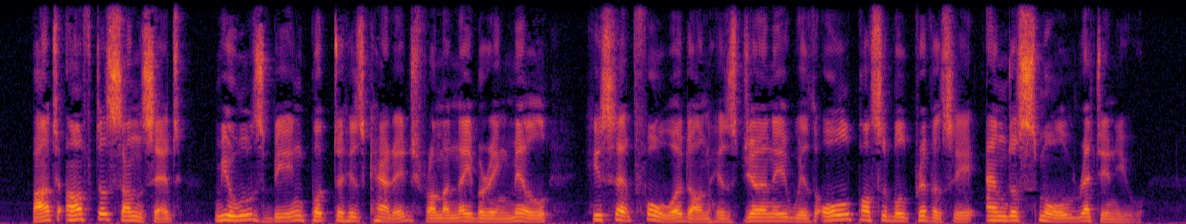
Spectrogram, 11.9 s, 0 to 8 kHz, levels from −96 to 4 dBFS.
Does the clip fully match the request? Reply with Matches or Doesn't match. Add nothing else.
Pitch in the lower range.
Matches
